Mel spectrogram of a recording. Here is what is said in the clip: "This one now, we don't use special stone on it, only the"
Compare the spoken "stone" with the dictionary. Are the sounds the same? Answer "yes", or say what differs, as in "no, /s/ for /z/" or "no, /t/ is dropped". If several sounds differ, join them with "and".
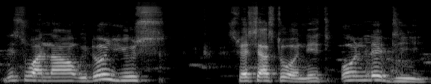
no, /n/ is dropped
